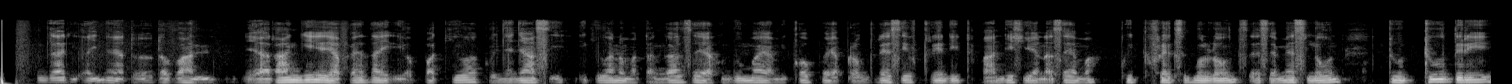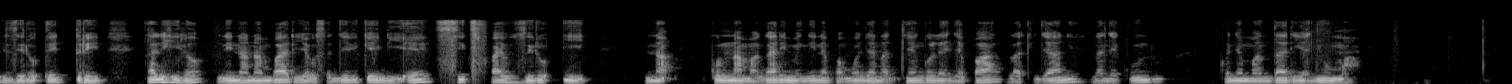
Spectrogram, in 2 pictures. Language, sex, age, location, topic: Swahili, male, 18-24, Nairobi, finance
